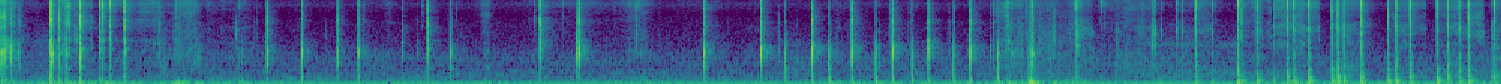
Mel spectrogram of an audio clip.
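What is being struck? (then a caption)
Plastic over-ear headphones. Black plastic over-ear headphones have their earcups and headband tapped and scratched quickly with long red nails. About thirty sharp, dry, bright clicks come in uneven bursts with faint scratching between them, and each click cuts off at once with no ring.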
